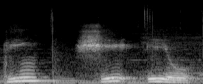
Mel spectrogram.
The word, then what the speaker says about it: kinguio: aquário mesmo foi o King ou kinsu pronuncia-se quin Xiu no final do século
